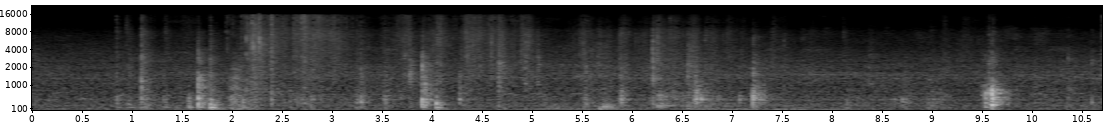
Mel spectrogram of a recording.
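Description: Cellophane shrink wrap being slit and peeled off a trading-card box, crinkling and crackling in short bursts, with light clicks and taps as the box is handled. Near the end there is a single louder knock of the box against the table or its lid.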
